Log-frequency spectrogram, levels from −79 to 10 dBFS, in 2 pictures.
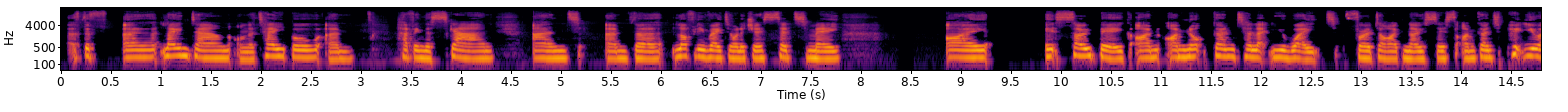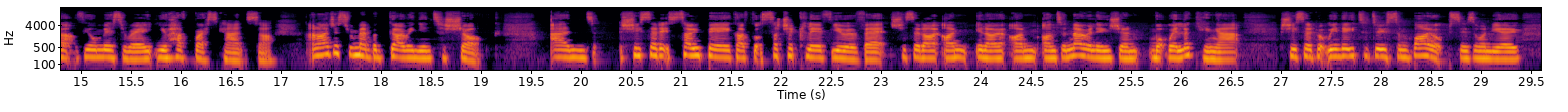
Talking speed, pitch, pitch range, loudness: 190 wpm, 185 Hz, 175-205 Hz, -16 LUFS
